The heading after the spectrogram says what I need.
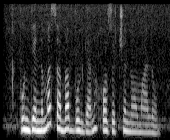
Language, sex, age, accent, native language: Uzbek, female, 19-29, Andijon, Uzbek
